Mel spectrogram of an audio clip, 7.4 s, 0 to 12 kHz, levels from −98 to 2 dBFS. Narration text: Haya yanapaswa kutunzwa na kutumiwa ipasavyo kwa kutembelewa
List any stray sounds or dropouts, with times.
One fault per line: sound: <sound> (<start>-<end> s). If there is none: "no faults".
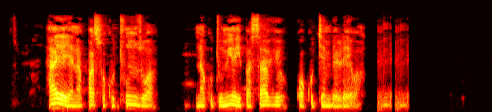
sound: laugh (5.7-6.1 s)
